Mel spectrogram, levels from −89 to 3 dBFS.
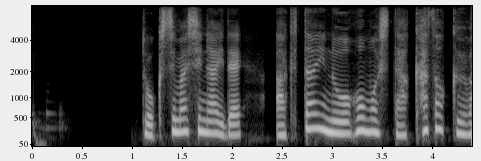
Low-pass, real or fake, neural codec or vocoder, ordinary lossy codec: none; fake; codec, 16 kHz, 0.9 kbps, LongCat-Audio-Codec; none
